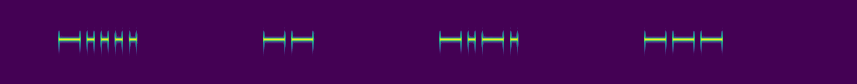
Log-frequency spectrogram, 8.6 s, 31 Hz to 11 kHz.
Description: Morse code, heard as a keyed tone, about 17 wpm, spaced as for 6 wpm, 700 Hz. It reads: 6MCO
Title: USA Call Signs - 5 Characters - 6x Character Spacing - 17wpm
